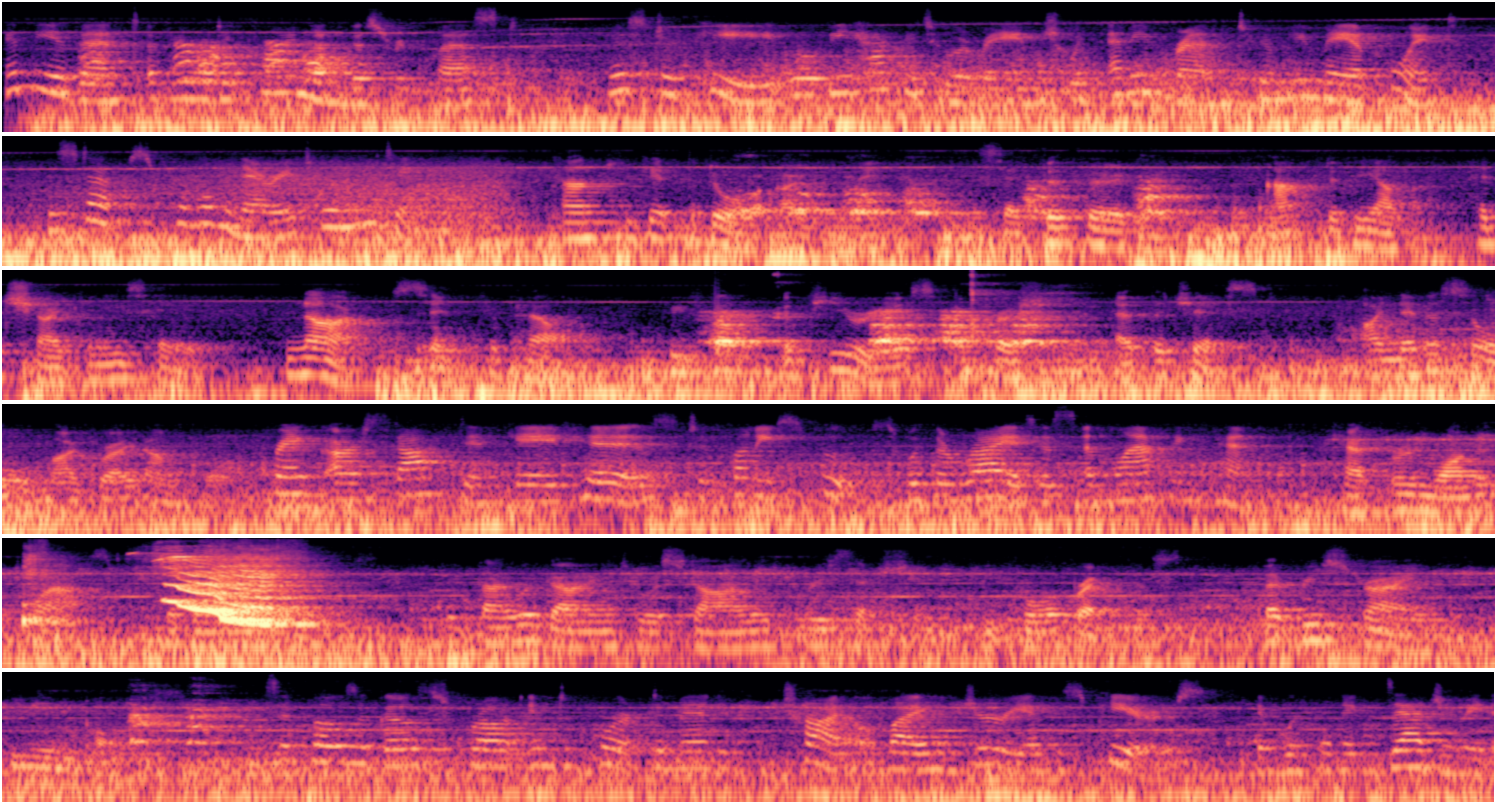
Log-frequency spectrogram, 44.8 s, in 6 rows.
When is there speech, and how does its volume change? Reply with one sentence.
You can hear the speech from 0.0 to 44.7 s, at a steady volume.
